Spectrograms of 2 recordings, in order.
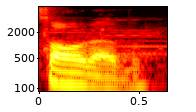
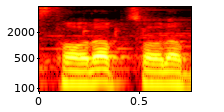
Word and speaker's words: সৌরভ: বলবে বলে আমার নাম সৌরভ my name is সৌরব মানে তারপর সাহেব সরা কিছু একটা উচ্চারণ করল তারপর সে সাহেবকে দোষ দেবে সাহেব আমাকে সরব সরব বলছে সৌরব তোর নাম সৌরব সরব কেন সাহেব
